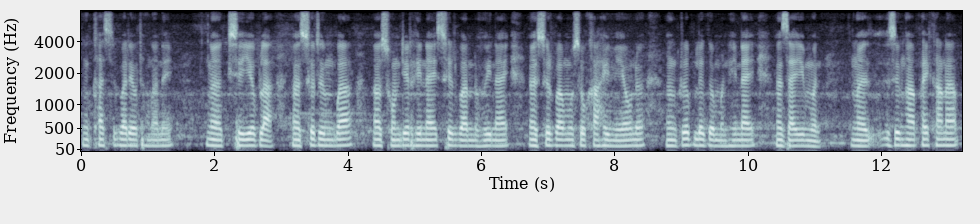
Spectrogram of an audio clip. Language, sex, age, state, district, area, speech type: Bodo, male, 18-30, Assam, Chirang, rural, spontaneous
